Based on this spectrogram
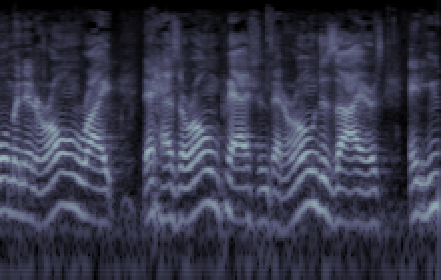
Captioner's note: none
